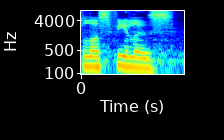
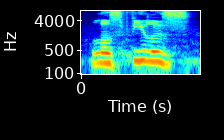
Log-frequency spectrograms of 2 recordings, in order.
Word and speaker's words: Los Feliz: But yeah, the city name that I put in the chat, at least from what I recall people saying, it's pronounced Los Feliz. Los Feliz.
